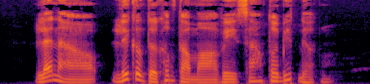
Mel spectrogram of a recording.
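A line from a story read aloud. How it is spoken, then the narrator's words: Smiling question. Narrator (Vietnamese): Bạch Thiền Dạ mỉm cười hỏi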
